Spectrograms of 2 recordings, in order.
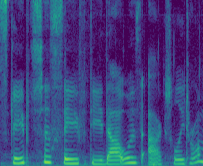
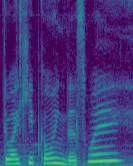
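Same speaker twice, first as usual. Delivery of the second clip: ordinary talk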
